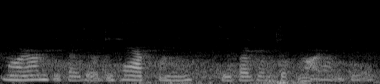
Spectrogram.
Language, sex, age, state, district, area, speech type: Assamese, female, 45-60, Assam, Darrang, rural, spontaneous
